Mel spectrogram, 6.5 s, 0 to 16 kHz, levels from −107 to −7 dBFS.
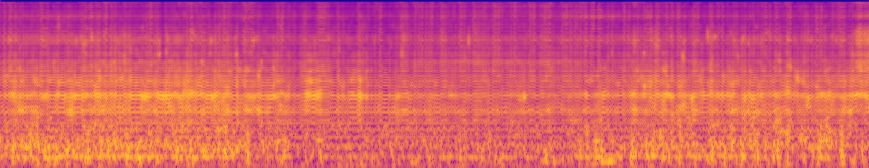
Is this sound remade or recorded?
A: remade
